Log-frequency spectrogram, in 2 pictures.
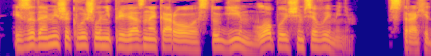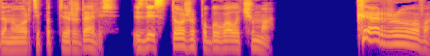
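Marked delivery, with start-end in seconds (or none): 9.8-10.8 irritated, annoyed, tossed out, pitched higher. Colin, seeing a loose cow come out from behind the huts, speaks annoyed. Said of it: "с досадой бросил Колин".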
